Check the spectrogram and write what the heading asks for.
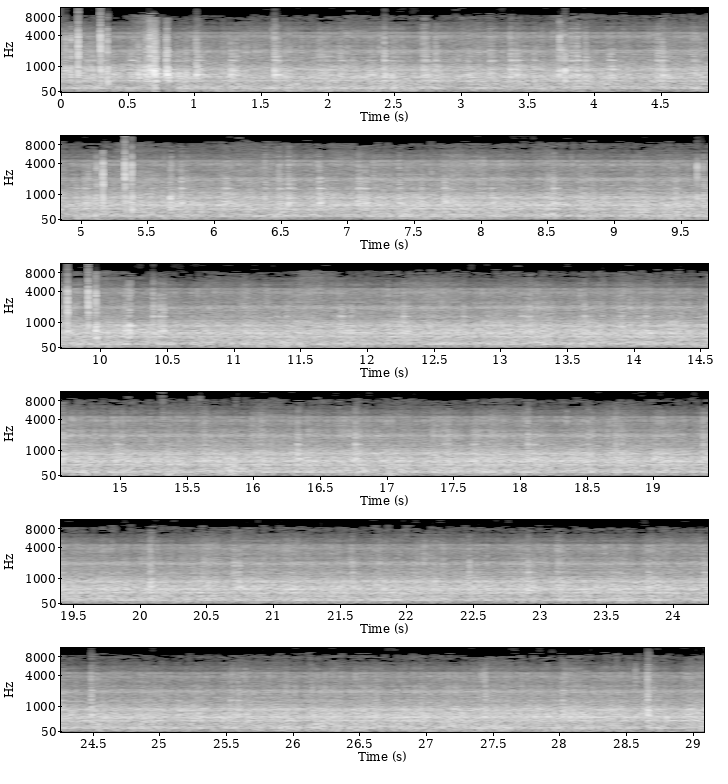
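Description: Steady mechanical whirr and rattle of a bicycle rolling along a tarmac road, with a few sharp clicks in the first ten seconds.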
